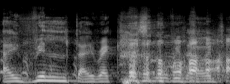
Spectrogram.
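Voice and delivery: loud, very bad German accent.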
